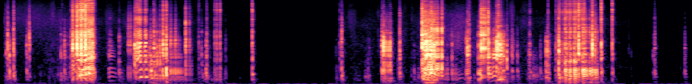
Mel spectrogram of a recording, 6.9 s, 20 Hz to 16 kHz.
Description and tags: CHAIR, WOODEN SQUEAKS2
creaky old wooden chair. Slow it down it becomes a ship, wooden structure of some kind.
creak, squeak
